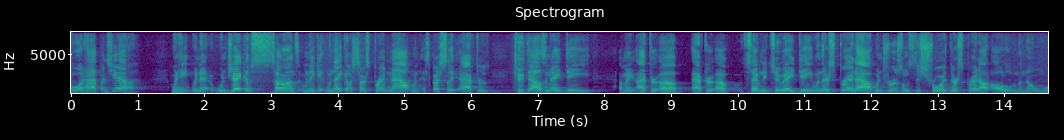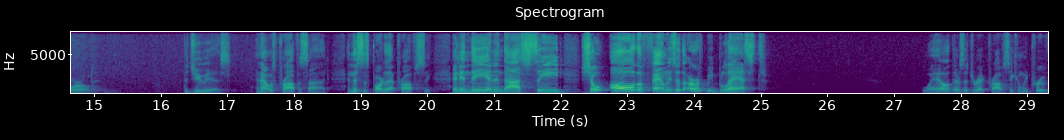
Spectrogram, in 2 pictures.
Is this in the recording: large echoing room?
yes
